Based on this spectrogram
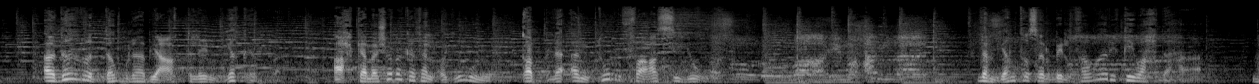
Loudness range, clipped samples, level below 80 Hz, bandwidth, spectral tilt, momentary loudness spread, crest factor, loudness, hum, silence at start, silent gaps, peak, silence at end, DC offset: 4 LU; under 0.1%; -56 dBFS; 16 kHz; -4.5 dB/octave; 13 LU; 22 dB; -26 LUFS; none; 0 s; none; -6 dBFS; 0 s; under 0.1%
